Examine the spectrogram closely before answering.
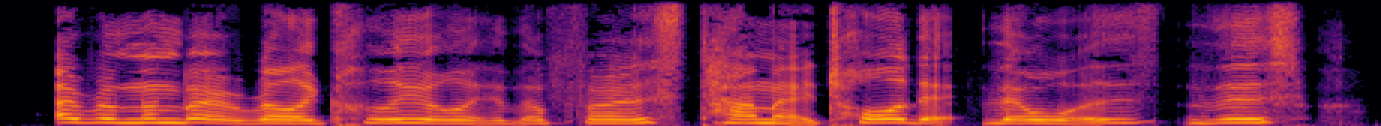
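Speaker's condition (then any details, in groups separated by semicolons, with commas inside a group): Cerebral palsy; speech noticeably affected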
